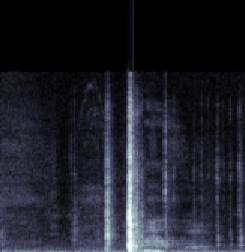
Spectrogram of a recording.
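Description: A sharp click followed about a quarter second later by a louder, sharper knock, both brief, over low room background.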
